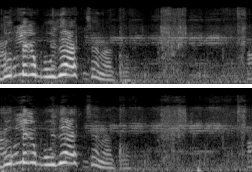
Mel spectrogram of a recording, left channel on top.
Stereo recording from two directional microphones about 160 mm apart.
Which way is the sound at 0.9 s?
5° right (ahead or behind).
